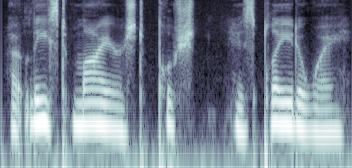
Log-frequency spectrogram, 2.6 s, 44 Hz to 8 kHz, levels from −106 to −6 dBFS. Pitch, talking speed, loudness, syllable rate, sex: 155 Hz, 160 wpm, -16 LUFS, 3.9 syllables/s, male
